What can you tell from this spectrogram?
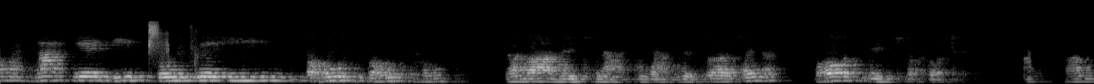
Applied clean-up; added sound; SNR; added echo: neural mask model DeepFilterNet 3.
